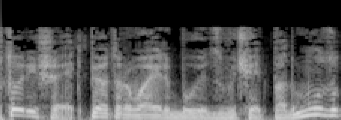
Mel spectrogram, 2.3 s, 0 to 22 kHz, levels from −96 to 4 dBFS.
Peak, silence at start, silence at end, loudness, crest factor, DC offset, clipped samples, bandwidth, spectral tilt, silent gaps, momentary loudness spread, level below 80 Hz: -6 dBFS; 0 s; 0 s; -19 LUFS; 12 dB; under 0.1%; under 0.1%; 8.8 kHz; -6 dB/octave; none; 2 LU; -32 dBFS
